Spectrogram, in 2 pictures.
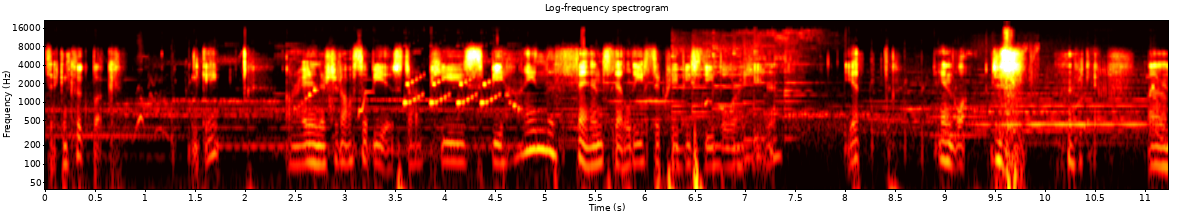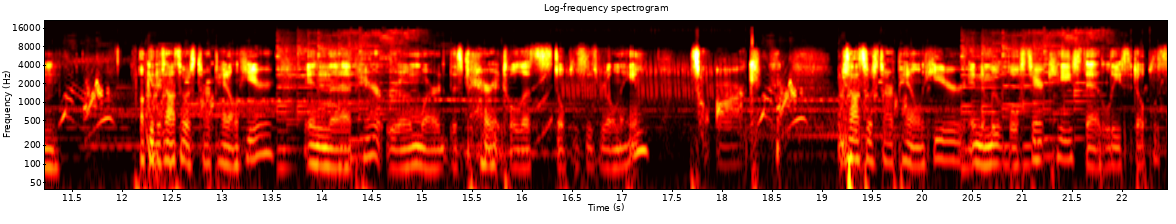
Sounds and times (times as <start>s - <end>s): Speech: 0.0s - 0.8s, 1.4s - 1.8s, 2.4s - 8.2s, 8.9s - 22.4s.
